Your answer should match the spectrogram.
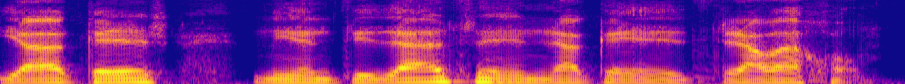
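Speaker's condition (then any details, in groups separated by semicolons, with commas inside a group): Condition akin to cerebral palsy; acquired after age three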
